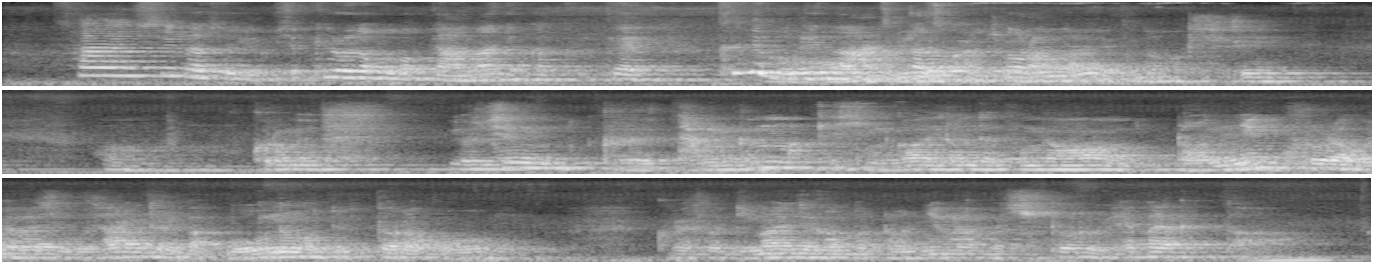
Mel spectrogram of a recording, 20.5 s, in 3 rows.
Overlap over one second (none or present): present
